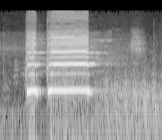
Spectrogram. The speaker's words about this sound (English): People like to like to wave at you and like you to blow the whistle as well. Well, let's have a blast then before we go.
